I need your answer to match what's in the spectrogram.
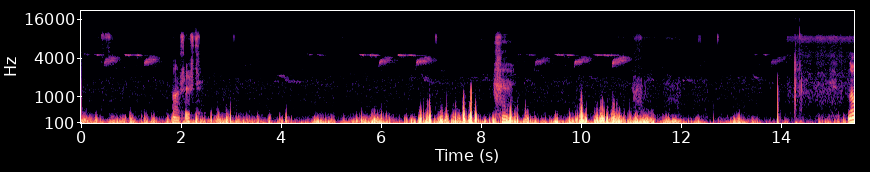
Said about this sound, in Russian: О, синица раскричалась.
